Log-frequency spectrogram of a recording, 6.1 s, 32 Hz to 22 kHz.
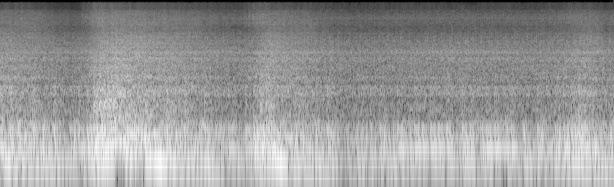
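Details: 1969 Triumph TR6 vintage British motorcycle, pilot jet cleaned and pilot air screw turned in half a turn for a richer starting circuit; warmed up after a cold start, a low steady idle with an even beat, no hunting or misfiring: normal warm idle.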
